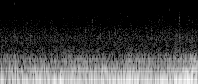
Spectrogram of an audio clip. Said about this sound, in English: And I got up and I went outside the monastery into a special garden in the woods. And it was raining. It was cold. And the dark woods were filled with mist.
